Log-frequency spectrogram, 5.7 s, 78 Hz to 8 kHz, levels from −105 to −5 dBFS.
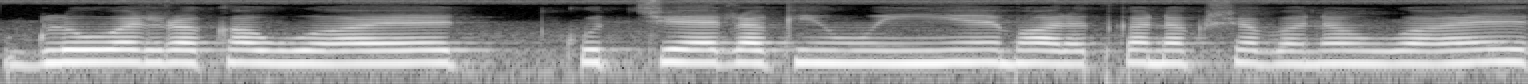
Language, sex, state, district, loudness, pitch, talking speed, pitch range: Hindi, female, Chhattisgarh, Bilaspur, -13 LUFS, 250 Hz, 155 wpm, 245-255 Hz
